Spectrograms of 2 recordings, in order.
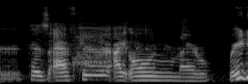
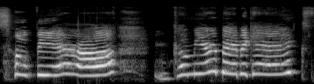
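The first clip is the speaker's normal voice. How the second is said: mock cute yelling, higher and louder; 16 dB louder than usual. Acting out a parent calling a child: imitating a cute parental yell. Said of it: "you would have to yell at her in a cute way".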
